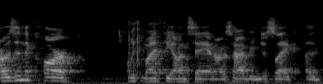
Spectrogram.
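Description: A man rattles along very fast, his pitch varying in an ordinary way, with noticeable background noise throughout. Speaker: band member, songwriter. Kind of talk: casual interview.

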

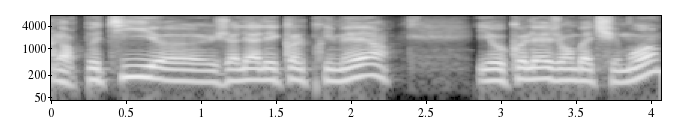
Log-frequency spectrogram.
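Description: A man talks at a moderate pace with a fairly high pitch, a dark, mellow tone and fairly even intonation, the sound dry and close with no echo. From Paris, France. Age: 30s. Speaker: cruise ship passenger host. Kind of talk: interview.

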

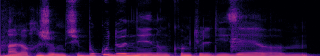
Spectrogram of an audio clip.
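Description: A woman's voice, dark and mellow in tone, unfolds at a fairly slow speed. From rural Belgium. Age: 30s. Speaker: new mother, former literacy teacher. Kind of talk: casual interview. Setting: at home with baby in a sling.

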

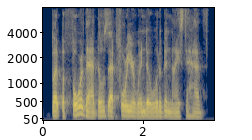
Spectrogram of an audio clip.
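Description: Against a quiet background, a man with an American accent and a normal speaking voice talks at a fairly quick pace with fairly even intonation. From California. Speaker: coach. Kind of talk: interview conversation.

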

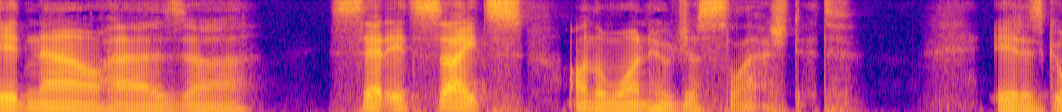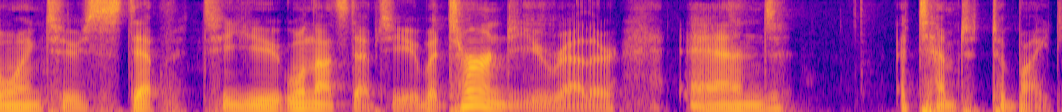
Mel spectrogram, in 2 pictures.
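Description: A man speaks in an ordinary speaking voice, medium in pitch, at a moderate pace with fairly even intonation and big swings in loudness, on a very clean recording with a silent background. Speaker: game master. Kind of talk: tabletop roleplaying game session, casual banter. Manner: joking, banter-heavy.

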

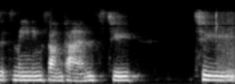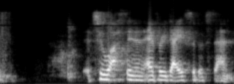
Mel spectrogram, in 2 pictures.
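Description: In an Australian accent, a woman speaks fairly slowly in a fairly low voice. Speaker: podcast co-host, company co-founder. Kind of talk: casual interview. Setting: video call. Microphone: call audio may cut in and out.

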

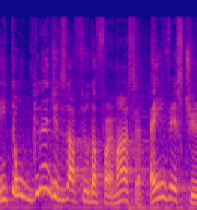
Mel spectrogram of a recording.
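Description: Noticeable background noise is audible. Over it, a man's pitch swings very widely. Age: 40s. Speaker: pharmaceutical industry executive. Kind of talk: interview.

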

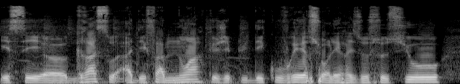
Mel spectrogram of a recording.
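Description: A man with a Congolese accent speaks at a fairly slow pace in a very deep, low pitch and a dark, mellow tone, with fairly even intonation. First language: Lingala (speaking French). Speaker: podcast host. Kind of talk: solo monologue podcast. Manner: hesitant with many fillers.

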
